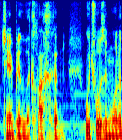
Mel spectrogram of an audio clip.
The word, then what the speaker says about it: Klachen: All right, it is pronounced Klachen, by the way.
